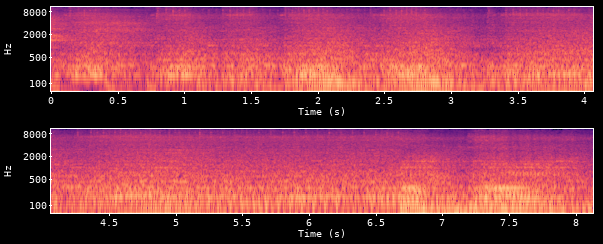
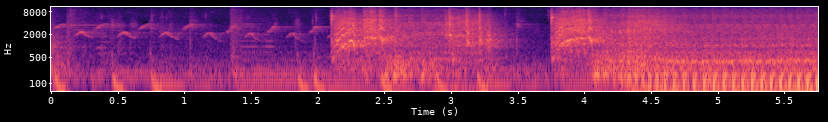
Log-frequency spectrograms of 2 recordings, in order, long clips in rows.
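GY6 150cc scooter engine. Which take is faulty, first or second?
first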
